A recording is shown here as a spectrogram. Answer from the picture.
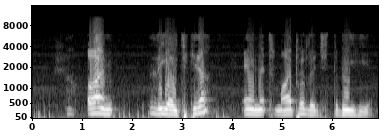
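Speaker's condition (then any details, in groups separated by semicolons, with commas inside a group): Cerebral palsy; discovered at age 2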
